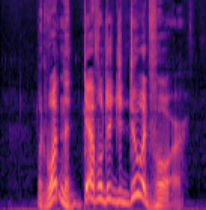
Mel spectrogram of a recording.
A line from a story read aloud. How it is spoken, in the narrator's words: blurted my grandfather, excitedly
